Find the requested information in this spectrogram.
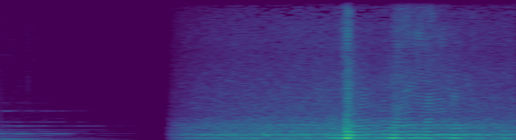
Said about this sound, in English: This is the sound one typically associates with the honeybees that pollinate California's crops and orchards.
